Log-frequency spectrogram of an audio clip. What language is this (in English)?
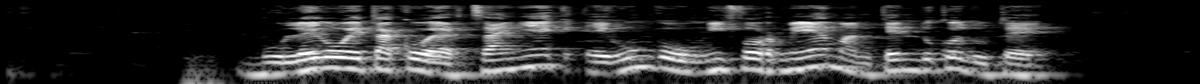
Basque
